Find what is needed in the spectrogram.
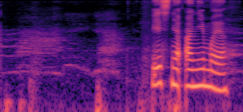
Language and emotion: Russian, neutral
